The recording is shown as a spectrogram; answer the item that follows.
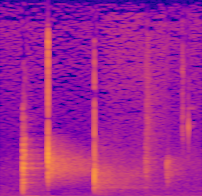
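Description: Sharp clicks of snooker balls being struck during a shot, three hard knocks within the first second, each with a brief ringing tail.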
